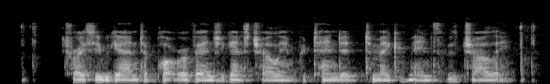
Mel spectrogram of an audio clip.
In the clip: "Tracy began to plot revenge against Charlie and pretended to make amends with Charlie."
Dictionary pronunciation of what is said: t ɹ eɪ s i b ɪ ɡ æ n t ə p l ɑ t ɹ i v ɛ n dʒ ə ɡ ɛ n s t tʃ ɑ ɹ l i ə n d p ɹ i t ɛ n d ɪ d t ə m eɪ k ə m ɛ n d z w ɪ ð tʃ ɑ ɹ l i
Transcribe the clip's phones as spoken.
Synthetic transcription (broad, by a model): t ɹ eɪ s i b ɪ ɡ æ n t ə p ɑ t ɹ i v ɛ n dʒ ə ɡ ɛ n s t tʃ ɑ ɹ l i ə n p ɹ i t ɛ n d ɪ d t ə m eɪ k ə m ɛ n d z w ɪ ð tʃ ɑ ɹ l i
